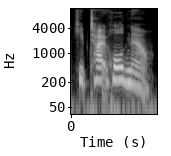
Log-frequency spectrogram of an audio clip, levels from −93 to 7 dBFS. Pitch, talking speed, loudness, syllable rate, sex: 195 Hz, 210 wpm, -20 LUFS, 4.0 syllables/s, female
